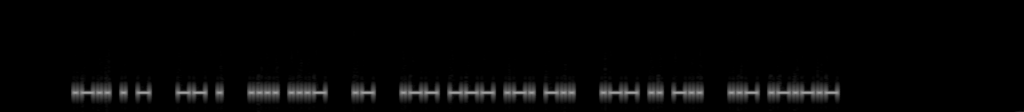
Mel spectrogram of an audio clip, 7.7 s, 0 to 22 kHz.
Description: Morse code, heard as a keyed tone, about 40 wpm, 700 Hz. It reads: LET ME HV A WORD WID U.
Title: Sentences from Top 300 Words and Abbreviations 40wpm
